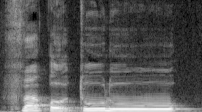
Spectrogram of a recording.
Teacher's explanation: واو مد ہے، چھوٹا مد بھی ہے، تھوڑا سا کھینچیں گے، اس الف کو نہیں پڑھیں گے.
